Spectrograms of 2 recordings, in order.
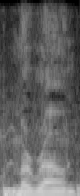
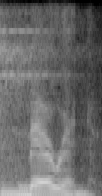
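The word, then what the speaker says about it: Marron: how big you've gotten Marone that's meirin if you get it wrong again you're dead you got a stereo sorry I said it wrong meirin so in a what-if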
